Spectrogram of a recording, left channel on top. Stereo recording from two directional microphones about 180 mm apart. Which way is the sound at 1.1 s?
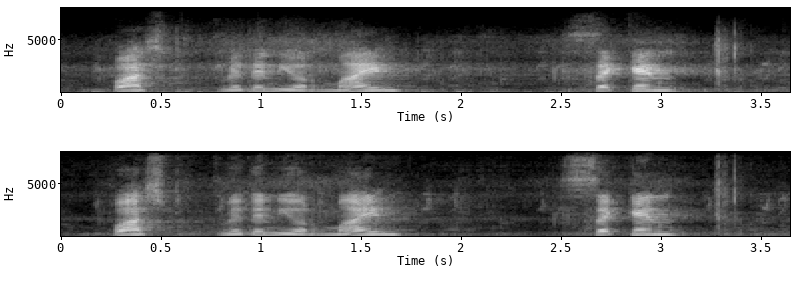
25° right (ahead or behind).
